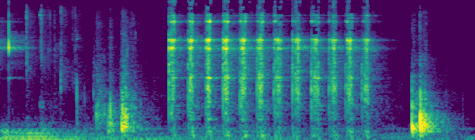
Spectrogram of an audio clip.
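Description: A hand-held abrading stone rubbed back and forth along the edge of a heat-treated chert biface, a quick even run of about five clinking strokes a second after a few scattered scrapes. A single louder knock near the end.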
